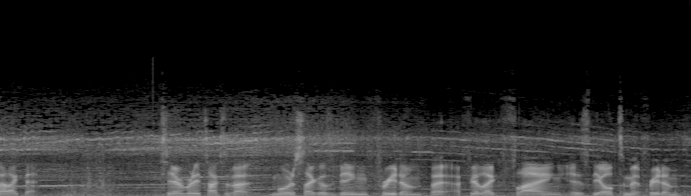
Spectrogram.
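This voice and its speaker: An easygoing American man talks through his ride in a loose, musing way, with plenty of fillers and asides. His voice sits at an ordinary pitch. Road and outdoor noise runs clearly underneath him. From United States. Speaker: motovlogger host. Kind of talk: casual vlog chat while riding. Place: outdoors on an electric motorcycle.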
